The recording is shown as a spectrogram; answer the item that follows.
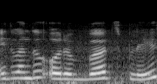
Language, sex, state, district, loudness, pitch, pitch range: Tamil, female, Tamil Nadu, Chennai, -14 LUFS, 260 Hz, 245-285 Hz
